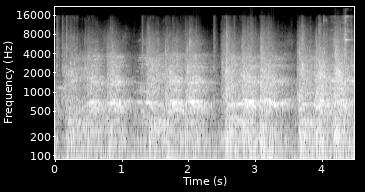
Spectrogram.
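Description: Crowd at a live Counter-Strike esports match on de_cache at Copenhagen Games, Virtus.pro versus TSM, roaring and cheering loudly in sustained waves with thuds and shouts mixed through the din.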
